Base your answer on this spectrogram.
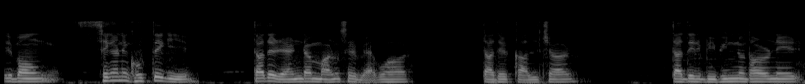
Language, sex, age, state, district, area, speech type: Bengali, male, 18-30, West Bengal, Dakshin Dinajpur, urban, spontaneous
